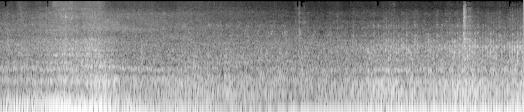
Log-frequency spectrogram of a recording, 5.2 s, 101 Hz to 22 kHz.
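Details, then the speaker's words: Fifth-gen Camaro revving and pulling away: sharp clicks from the rear axle/wheel area under load, worsening over 2–3 months and multiple under hard acceleration. Source not found; owner suspects the wheel and axle assembly. "so as you guys can see or as you can hear doesn't sound good and it's definitely something that i'm gonna have to address very soon"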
